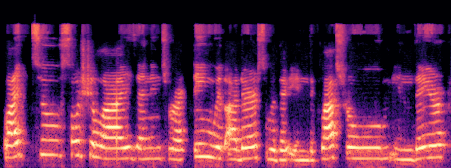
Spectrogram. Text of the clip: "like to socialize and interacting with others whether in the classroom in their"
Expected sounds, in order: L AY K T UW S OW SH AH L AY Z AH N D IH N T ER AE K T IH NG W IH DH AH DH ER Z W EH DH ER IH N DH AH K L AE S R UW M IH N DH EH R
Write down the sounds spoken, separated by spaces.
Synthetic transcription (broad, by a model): L AY K T UW S OW SH AH L AY Z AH N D IH N T ER AE K T IH NG W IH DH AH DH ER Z W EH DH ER IH N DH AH K L AE S R UW M IH N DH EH R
